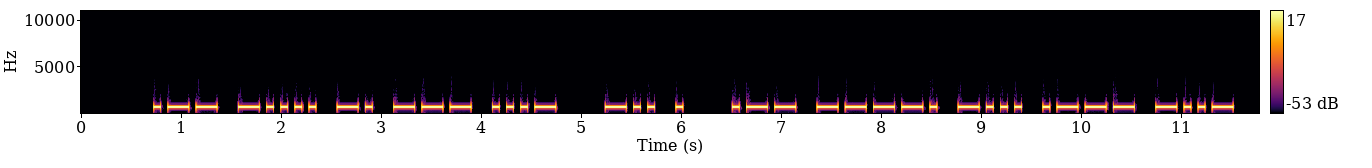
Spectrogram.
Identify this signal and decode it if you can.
Morse code, heard as a keyed tone, about 17 wpm, 700 Hz. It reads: W6NOV DE W9BJX
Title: USA Callsign DE Callsign - 5 Characters - 17wpm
